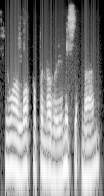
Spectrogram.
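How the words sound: It is said in a put-on character voice.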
